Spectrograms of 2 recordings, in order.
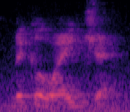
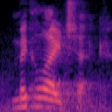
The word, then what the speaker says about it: Mikolajczyk: It's, for everyone, it's Mikolai check. So you just have to say it like 10 times in a row and you'll get a Mikolai check. Yep. Mikolajczyk.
